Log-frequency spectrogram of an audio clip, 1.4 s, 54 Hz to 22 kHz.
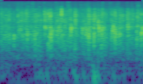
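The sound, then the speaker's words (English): A crowd applauds steadily, a dense wash of many hands clapping at an even, sustained loudness with no voices on top, for a brief stretch. “You can applaud that 100%.”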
